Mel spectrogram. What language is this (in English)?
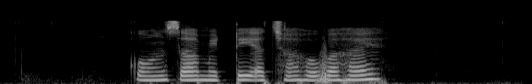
Magahi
